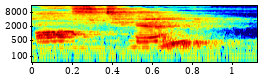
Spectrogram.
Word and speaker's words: often: run I always run another example so it's often often so really you could say it's off ten or you can say often native speakers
